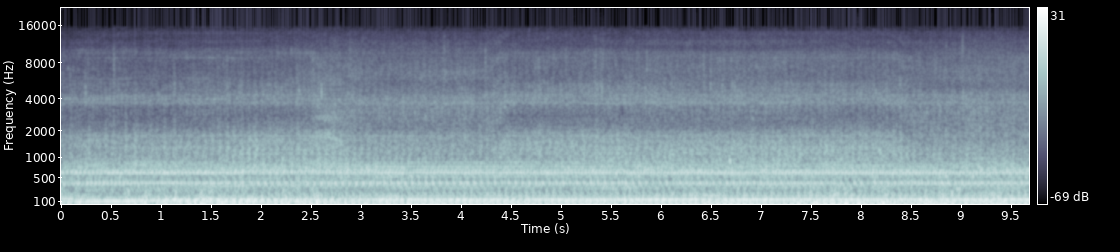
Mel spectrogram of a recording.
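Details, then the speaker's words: Dinghy outboard after carb cleaning: low lumpy idle with uneven beat and slight wobble, shake reduced but still present; cause not confirmed. "still got the shake but it's nowhere near as bad maybe i'm gonna have to leave this up to you guys how do i solve this issue"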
